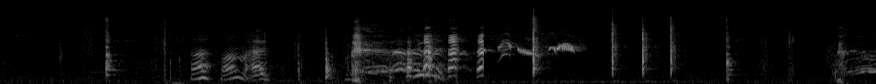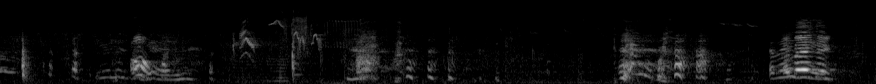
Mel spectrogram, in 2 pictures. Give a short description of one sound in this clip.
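A racket sharply strikes a shuttlecock.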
